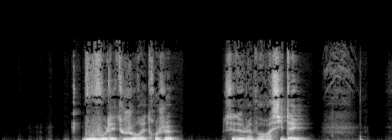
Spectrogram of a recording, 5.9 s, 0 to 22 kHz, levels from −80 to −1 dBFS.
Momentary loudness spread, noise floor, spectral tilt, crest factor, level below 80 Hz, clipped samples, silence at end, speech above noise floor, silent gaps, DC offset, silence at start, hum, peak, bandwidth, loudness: 24 LU; -65 dBFS; -4.5 dB/octave; 18 dB; -42 dBFS; under 0.1%; 0.45 s; 51 dB; none; under 0.1%; 1.1 s; none; 0 dBFS; 16 kHz; -15 LUFS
